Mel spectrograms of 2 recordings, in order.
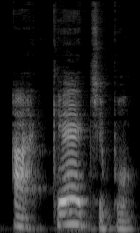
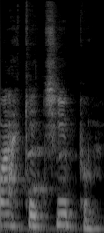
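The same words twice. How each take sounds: First: "Arquétipo" said ar-QUÉ-tipo; stress on QUÉ. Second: "arquetipo" said arque-TI-po; stressed TI in "arquetipo"; wrong-form demo. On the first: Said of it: "e não arquetipo". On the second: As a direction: hit TI in "arquetipo". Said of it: "e não". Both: Shown as a demonstration.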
